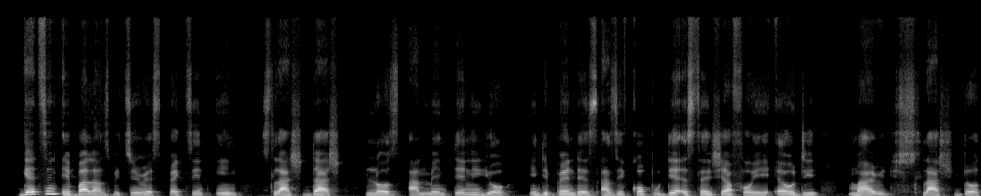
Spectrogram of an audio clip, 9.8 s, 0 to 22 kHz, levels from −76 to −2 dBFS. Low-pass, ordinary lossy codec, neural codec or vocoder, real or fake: none; none; autoencoder, 48 kHz, 128 numbers a frame, DAC-VAE, trained on Japanese speech; fake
